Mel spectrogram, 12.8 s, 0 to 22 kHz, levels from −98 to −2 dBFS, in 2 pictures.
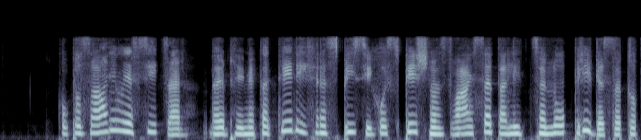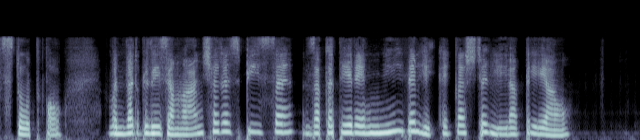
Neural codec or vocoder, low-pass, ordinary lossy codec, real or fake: codec, 16 kHz in and 24 kHz out, 0.6 kbps, FireRedTTS-2 codec; 7.2 kHz; none; fake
